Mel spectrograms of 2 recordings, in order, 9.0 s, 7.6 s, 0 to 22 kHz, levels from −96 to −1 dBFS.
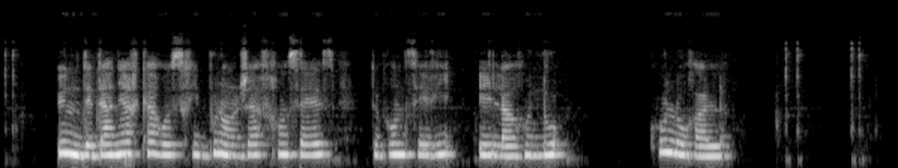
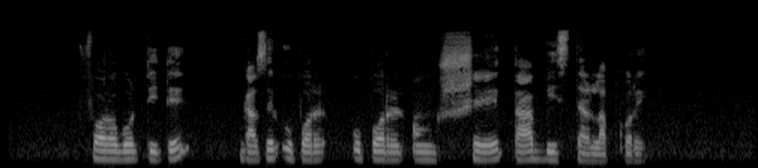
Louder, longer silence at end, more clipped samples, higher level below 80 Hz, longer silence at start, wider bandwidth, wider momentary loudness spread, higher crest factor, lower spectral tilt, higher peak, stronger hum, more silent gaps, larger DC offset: first, -22 LUFS vs -49 LUFS; first, 1.7 s vs 1.15 s; neither; first, -70 dBFS vs under -90 dBFS; second, 0.55 s vs 0.8 s; second, 7.6 kHz vs 11 kHz; about the same, 10 LU vs 11 LU; about the same, 16 dB vs 20 dB; first, -5 dB/octave vs -2.5 dB/octave; first, -6 dBFS vs -32 dBFS; neither; first, 5.91-6.47 s vs none; neither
